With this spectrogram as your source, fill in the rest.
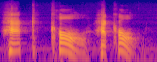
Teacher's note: When you pronounce it very swiftly, you can hardly hear the 2 kofs put in there.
